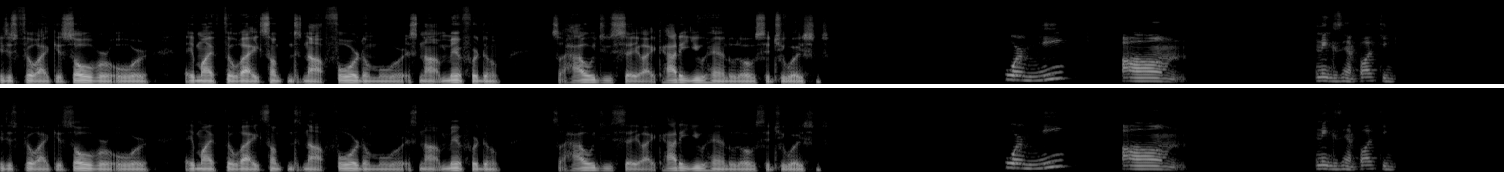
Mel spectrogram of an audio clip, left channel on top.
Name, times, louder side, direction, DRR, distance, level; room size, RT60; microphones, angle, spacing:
voice 1, 0.0-1.5 1.8-5.0 5.5-8.1, left 2 dB, 85° left, 1.7 m, -29 dB
voice 2, 10.0-10.7 11.2-11.9 13.2-14.0, left 2 dB, 30° left, 3.0 m, -37 dB
head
